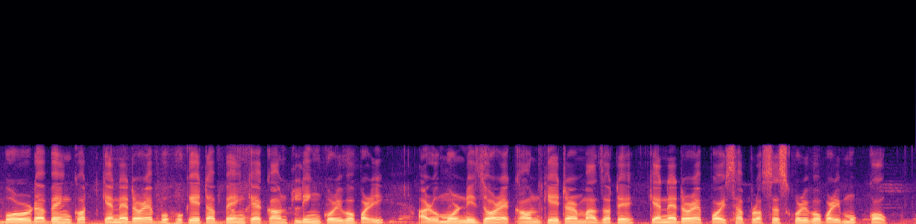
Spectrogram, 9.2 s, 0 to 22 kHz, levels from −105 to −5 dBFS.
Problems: constant background noise, continuous background conversations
